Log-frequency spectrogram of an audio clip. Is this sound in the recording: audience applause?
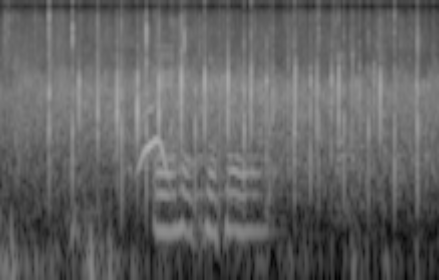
yes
